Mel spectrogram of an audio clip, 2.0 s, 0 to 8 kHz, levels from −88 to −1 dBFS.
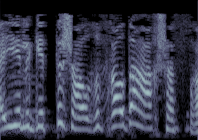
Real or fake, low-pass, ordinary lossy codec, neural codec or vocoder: real; 7.2 kHz; MP3, 24 kbps; none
